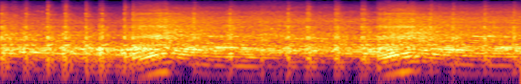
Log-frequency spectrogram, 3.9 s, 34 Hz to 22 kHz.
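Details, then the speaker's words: Restored 1991 Honda Cub EZ90 two-stroke, carb rebuilt with jet and seal kit, Boyesen reeds, no chain fitted, secondary muffler removed: crisp buzzing rap as throttle is blipped up and down, picking up cleanly without bogging; runs healthy. "This sounds good, man. This is without like the secondary muffler right here."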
